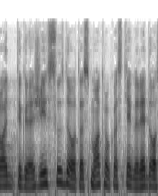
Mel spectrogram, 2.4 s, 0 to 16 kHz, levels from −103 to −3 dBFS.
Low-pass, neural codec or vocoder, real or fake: 10.8 kHz; codec, 24 kHz, 0.9 kbps, WavTokenizer, medium speech release version 1; fake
